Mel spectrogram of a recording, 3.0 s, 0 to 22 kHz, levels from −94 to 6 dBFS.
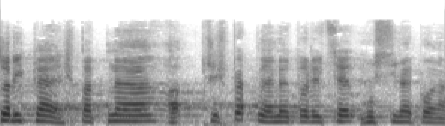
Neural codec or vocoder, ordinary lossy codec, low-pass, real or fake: codec, 32 kHz, 1.9 kbps, SNAC; MP3, 48 kbps; 14.4 kHz; fake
